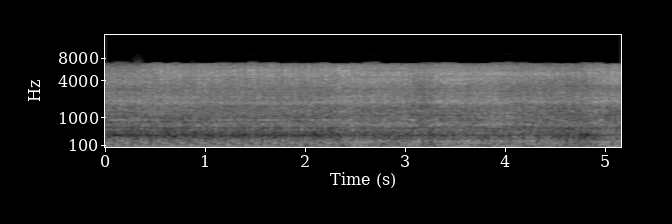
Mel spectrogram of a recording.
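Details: LT1 V8 idling, heard in engine bay: rough puffing tick riding the firing pulses, slightly raspy, present since purchase; owner suspects an exhaust leak, unconfirmed.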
